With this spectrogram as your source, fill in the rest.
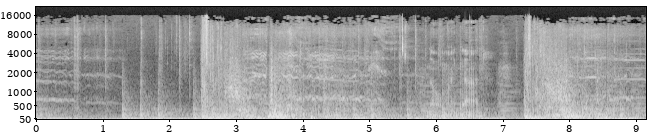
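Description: Ballista shots boom and thud repeatedly in the battle game Totally Accurate Battle Simulator, with loud impacts over constant battle noise and scattered game sounds.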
